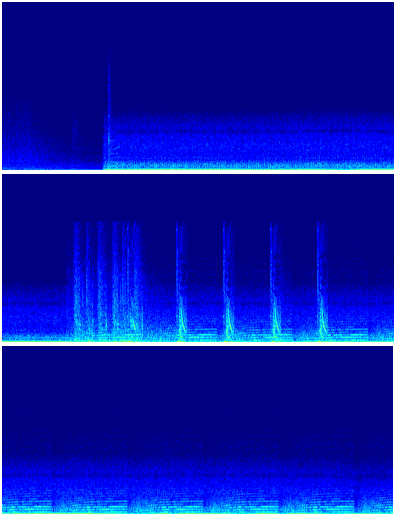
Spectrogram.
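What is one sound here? A motorboat engine hums steadily.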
